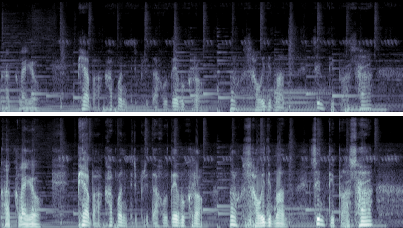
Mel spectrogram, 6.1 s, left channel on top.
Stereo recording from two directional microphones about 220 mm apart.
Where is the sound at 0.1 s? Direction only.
50° right (ahead or behind).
